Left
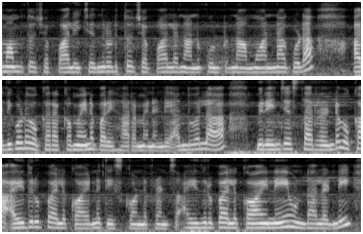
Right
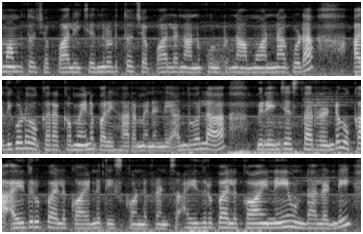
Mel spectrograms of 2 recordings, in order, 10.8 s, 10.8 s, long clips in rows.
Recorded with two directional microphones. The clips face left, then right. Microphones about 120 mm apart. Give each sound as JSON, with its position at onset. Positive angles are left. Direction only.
{"t": 0.0, "sound": "speech", "side_deg": 15}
